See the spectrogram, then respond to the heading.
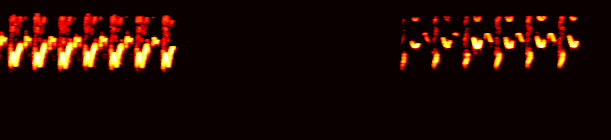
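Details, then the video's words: Cinereous tit song intended to stimulate other tits: a two-second burst of fast swooping high whistles, a pause, then a softer, sparser run of similar notes. "GELATIK BATU GACOR | Bikin Gelatik Lain Cepat Terangsang Untuk Ikutan Bunyi"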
